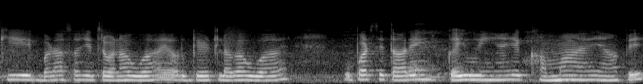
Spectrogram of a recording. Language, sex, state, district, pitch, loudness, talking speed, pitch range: Hindi, female, Haryana, Charkhi Dadri, 205 Hz, -16 LUFS, 225 wpm, 195-215 Hz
